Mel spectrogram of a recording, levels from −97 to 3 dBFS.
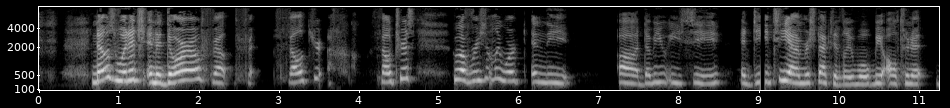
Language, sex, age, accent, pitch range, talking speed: English, female, 10-29, American, 255-320 Hz, 105 wpm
